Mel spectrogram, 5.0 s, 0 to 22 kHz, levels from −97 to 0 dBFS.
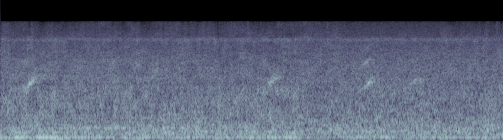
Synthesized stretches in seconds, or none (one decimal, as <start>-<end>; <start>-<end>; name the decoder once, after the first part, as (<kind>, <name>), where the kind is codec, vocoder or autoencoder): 0.0-3.4 (codec, HILCodec); 4.4-5.0

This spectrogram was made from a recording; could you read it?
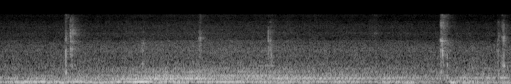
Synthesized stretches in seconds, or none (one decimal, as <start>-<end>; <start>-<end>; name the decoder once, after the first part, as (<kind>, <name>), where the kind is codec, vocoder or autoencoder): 2.4-4.4 (vocoder, BigVGAN v2)

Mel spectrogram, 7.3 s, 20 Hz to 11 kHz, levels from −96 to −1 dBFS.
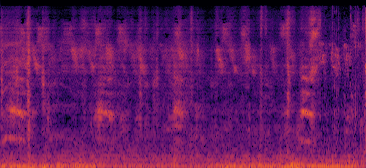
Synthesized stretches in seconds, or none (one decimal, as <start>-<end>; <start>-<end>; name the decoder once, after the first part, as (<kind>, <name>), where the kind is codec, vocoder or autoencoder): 0.0-6.4 (vocoder, WaveNeXt)

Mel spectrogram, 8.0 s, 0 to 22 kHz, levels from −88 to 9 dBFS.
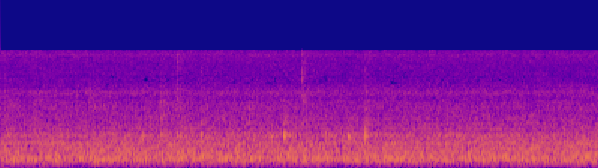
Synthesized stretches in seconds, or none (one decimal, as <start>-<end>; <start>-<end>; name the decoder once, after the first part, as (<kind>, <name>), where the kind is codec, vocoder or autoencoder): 0.0-1.4 (codec, SNAC); 4.5-5.1; 7.0-8.0

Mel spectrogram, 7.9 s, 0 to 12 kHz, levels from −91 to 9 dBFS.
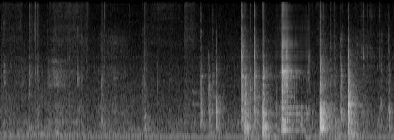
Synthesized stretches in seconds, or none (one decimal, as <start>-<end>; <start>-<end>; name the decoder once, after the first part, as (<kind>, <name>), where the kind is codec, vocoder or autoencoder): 5.5-6.2 (vocoder, BigVGAN v2)

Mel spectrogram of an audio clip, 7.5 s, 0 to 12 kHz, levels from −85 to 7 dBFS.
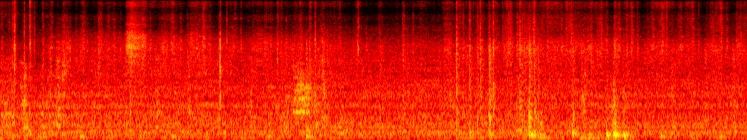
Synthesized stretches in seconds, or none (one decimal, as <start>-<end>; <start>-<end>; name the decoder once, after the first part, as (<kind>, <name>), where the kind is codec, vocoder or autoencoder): none

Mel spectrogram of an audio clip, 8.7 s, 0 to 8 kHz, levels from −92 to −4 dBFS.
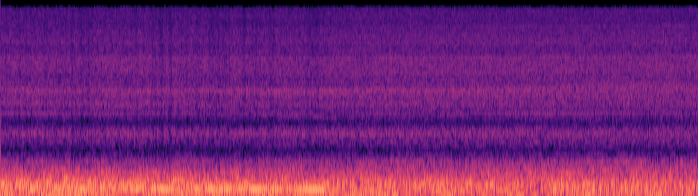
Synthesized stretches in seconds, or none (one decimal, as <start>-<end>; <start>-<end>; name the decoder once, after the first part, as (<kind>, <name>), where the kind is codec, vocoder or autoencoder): none

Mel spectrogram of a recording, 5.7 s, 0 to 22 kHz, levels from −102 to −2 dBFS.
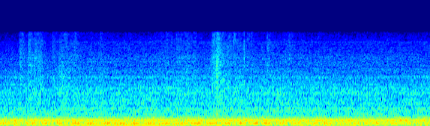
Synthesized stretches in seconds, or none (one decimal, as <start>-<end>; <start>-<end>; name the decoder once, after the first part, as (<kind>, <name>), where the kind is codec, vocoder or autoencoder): none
